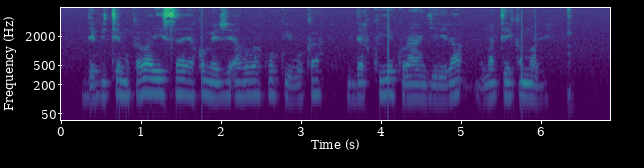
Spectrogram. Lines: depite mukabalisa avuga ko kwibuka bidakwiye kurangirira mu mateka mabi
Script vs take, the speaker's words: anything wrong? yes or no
yes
